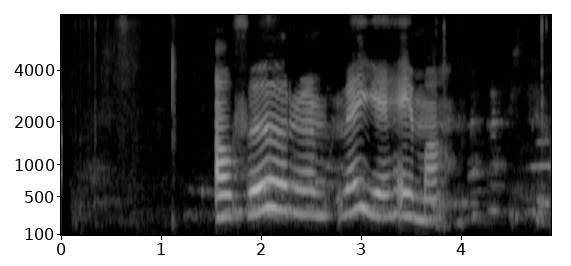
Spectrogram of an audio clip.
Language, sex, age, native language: Icelandic, female, 10, Icelandic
